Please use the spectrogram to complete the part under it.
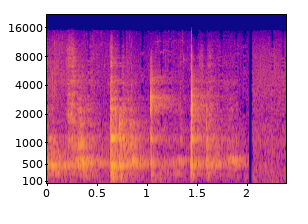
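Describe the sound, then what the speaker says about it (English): Crushed garlic being stirred into melted butter in a pot for a mussels dish, with a steady low sizzle broken by a few sharp scraping and clinking strokes of the utensil, close and fairly loud, no voices. "add our 2 crushed garlic cloves to the pot. And then we're just going to stir this through for about another 30 seconds."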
